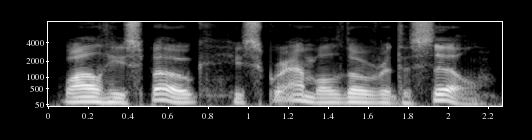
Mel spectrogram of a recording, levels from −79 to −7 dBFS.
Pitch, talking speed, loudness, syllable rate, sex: 115 Hz, 210 wpm, -18 LUFS, 5.8 syllables/s, male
